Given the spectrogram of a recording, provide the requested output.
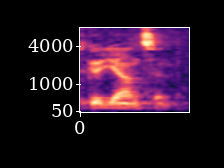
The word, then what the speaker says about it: Gudjonsson: Yes, it is Gudjonsson. How's my pronunciation?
